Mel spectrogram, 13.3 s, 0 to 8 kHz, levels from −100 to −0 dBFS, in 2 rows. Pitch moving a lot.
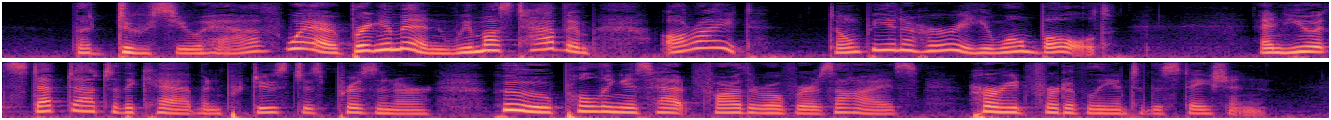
Yes: wide, 5.9 semitones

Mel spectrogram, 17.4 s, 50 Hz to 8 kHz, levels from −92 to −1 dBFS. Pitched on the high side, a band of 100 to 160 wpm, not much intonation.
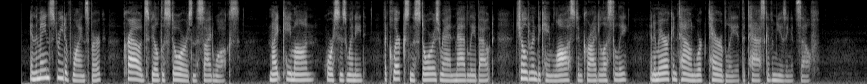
Yes: high, 195 Hz; average, 150 wpm; narrow, 2.1 semitones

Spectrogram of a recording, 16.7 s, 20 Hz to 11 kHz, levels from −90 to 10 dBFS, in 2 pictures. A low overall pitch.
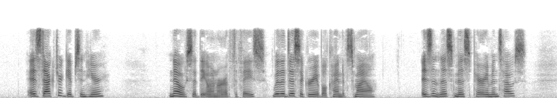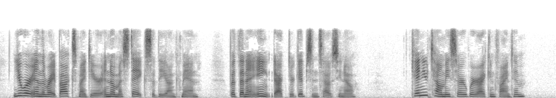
No: high, 220 Hz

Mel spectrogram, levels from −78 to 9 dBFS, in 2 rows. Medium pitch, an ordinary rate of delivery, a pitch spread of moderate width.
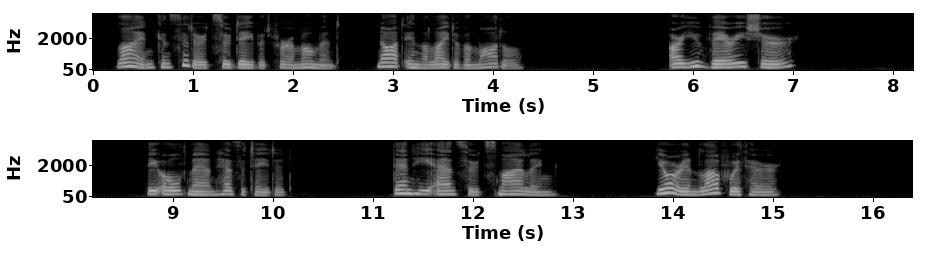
No: medium, 165 Hz; slow, 115 wpm; average, 3.5 semitones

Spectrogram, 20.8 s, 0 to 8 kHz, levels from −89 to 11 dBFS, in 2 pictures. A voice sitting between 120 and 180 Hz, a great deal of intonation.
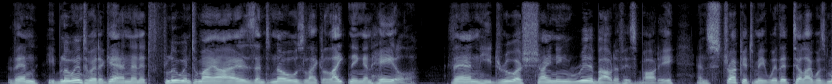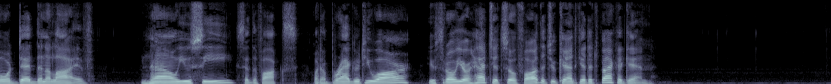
No: low, 135 Hz; average, 4.2 semitones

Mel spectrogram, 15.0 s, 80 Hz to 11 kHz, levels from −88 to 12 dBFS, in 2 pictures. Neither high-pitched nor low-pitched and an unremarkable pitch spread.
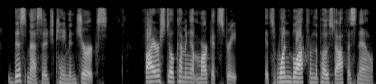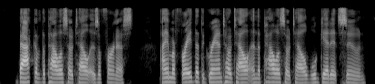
No: medium, 160 Hz; narrow, 2.3 semitones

